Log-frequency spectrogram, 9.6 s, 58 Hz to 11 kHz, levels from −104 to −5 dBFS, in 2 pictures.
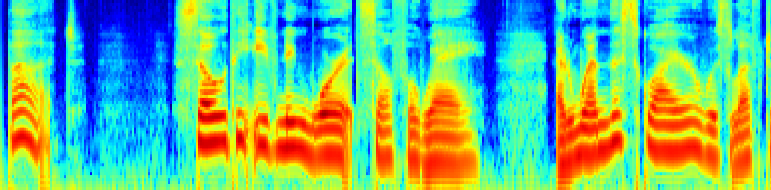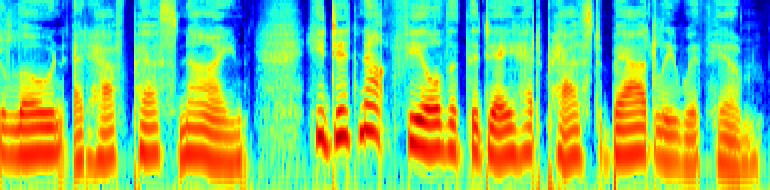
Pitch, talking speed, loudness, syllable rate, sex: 165 Hz, 185 wpm, -21 LUFS, 4.8 syllables/s, female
